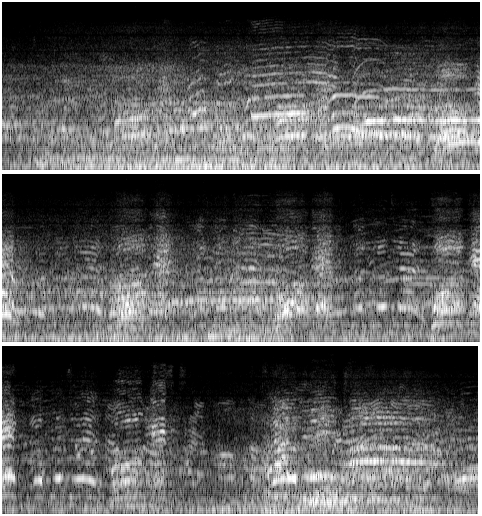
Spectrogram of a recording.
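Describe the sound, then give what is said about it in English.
A large outdoor crowd of thousands of rainbow-clad marchers at an LGBTQ pride parade in Bangkok, Thailand, dancing and chanting 'marriage equality right now', loud and sustained throughout, with a dense wash of overlapping cheers and calls. “Thousands of rainbow-clad marchers danced and chanted, marriage equality right now.”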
